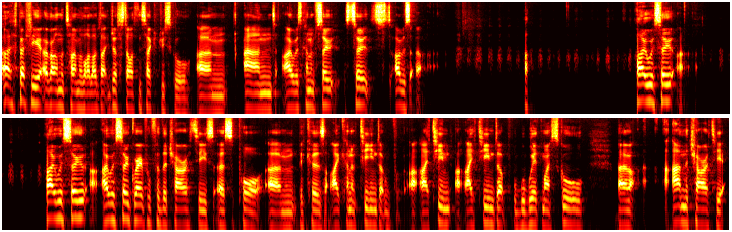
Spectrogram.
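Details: Stammering in a young adult medical student who lives with a stammer and sits on a youth panel for a stammering children's charity; repetitions, fillers and blocks.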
